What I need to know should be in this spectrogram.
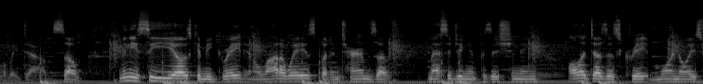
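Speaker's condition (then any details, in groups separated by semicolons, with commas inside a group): No condition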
